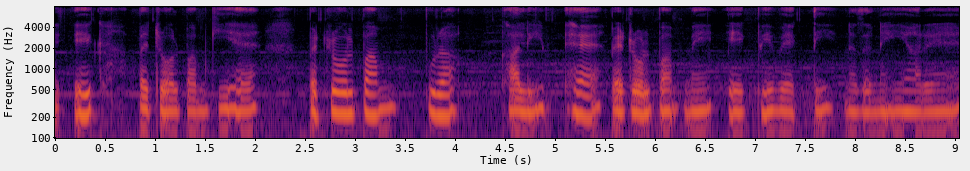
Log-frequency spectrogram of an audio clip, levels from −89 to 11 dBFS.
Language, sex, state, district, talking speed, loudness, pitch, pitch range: Hindi, female, Uttar Pradesh, Etah, 140 wpm, -32 LUFS, 235 Hz, 220-245 Hz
